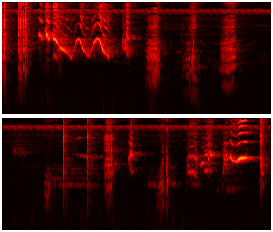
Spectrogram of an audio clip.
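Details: Energetic young Javan myna delivering a training song full of fills: a wavering looping whistle, then harsh squawks, chattering rasps and a bright rising whistle near the end.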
